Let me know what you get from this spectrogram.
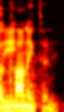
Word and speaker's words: Connaughton: No, how you pronounce it? – The uh, Connaughton. Connaughton, yeah.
